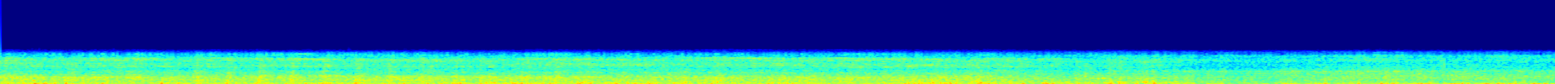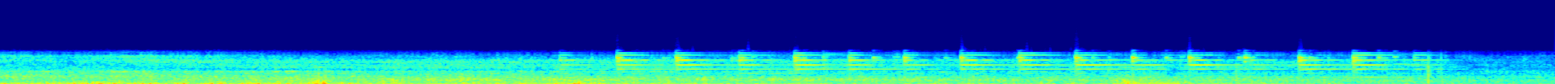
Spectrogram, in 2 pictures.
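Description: Florida East Coast Railway freight train's last cars rolling past over the rails, the rumble slowly fading as the train clears the crossing. For the last few seconds a grade-crossing bell rings fast and evenly, then stops as the gates lift.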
